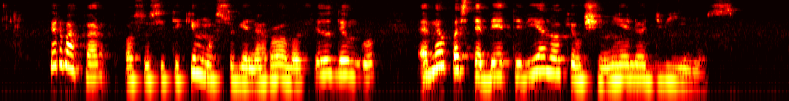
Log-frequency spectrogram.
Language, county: Lithuanian, Vilnius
